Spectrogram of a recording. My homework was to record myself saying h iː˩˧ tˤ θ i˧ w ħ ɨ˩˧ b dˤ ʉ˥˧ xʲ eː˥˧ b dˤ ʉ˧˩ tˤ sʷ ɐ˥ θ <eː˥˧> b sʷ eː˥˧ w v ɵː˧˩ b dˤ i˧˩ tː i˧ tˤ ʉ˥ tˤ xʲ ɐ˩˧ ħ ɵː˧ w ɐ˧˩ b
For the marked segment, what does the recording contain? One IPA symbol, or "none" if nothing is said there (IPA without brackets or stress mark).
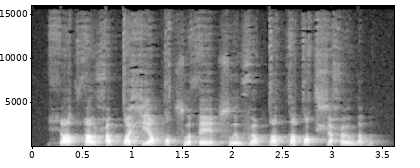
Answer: eː˥˧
